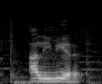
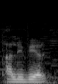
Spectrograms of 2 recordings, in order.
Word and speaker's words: Olivier: La ensalada alivier, como realmente se pronuncia. Se escribe Olivier, pero se pronuncia alvier.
